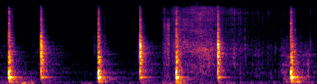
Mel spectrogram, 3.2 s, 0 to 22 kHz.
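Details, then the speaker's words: Vintage Craftsman 917 lawn tractor, key turned: seven sharp single solenoid clicks at uneven intervals, no cranking follows; solenoid engages but starter never turns, voltage at starter wire to be checked; cause not yet confirmed. "And I'm going to show you when I try to start it, you're going to hear a click. That's the solenoid closing, sending power to the starter, but you're not going to hear the starter run."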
